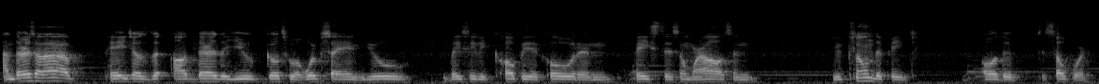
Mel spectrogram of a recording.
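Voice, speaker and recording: A man's voice: mid-range voice, little pitch movement, moderate pace, a bit bright, a little hiss or hum. A man from Cuba casually chatting as a guest on a livestream, explaining things step by step in an easygoing way. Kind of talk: casual chat. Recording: slightly dull sound with faint music.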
